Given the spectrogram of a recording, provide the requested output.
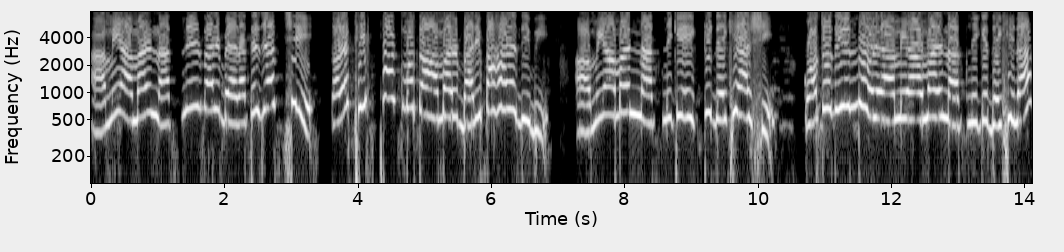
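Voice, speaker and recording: In a cartoonish character voice pitched extremely high, a woman speaks at a fairly slow pace with lively intonation. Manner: gentle, motherly.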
